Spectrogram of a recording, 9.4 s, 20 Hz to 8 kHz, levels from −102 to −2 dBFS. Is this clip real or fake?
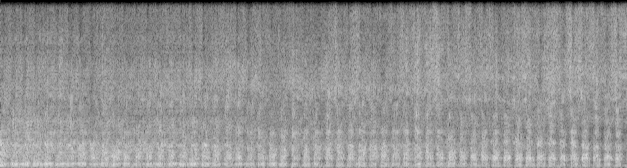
fake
